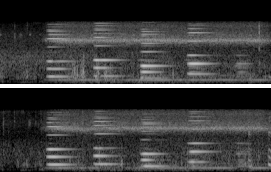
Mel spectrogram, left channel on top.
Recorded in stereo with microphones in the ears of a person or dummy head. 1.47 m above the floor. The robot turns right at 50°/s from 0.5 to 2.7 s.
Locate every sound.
0.5 s a ringtone: 5° right (ahead or behind), 0.7 m; by 2.5 s 50° left (ahead or behind), 0.7 m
